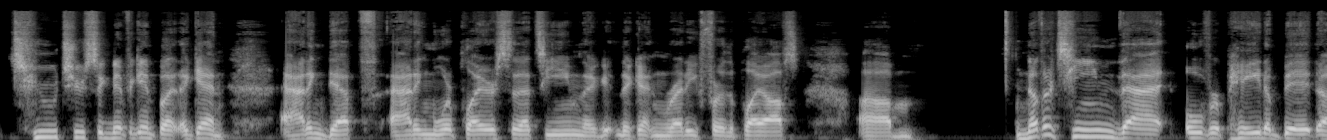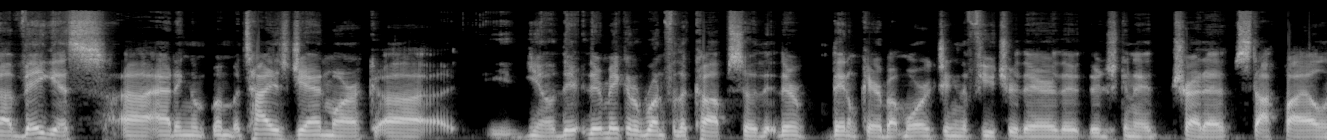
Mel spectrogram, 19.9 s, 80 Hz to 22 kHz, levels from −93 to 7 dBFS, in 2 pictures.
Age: 30-49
